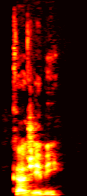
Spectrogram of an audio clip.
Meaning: KGB (the former Soviet State Security Committee)
- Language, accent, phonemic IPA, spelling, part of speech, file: French, France, /ka.ʒe.be/, KGB, proper noun, LL-Q150 (fra)-KGB.wav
